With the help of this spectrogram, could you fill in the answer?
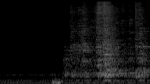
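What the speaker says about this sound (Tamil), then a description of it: "இப்போ குழம்புக்கு தகுந்த மாதிரி தண்ணி சேர்த்துக்கோங்க." A burst of water splashing and pouring into a pot of dried fish curry, a steady rushing flow following a brief clunk of cookware.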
